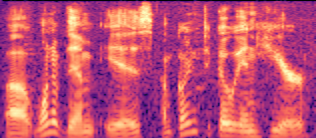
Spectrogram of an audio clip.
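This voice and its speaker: A man hosting a roleplay gaming video, talking in a measured, halting way as he plays and narrates. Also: on the low side, big pitch swings, muffled recording, slight background noise. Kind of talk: roleplay let's play commentary.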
